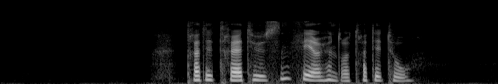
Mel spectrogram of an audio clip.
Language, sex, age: Norwegian, female, 50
